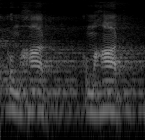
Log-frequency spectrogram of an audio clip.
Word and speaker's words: कुम्हार: ये इसका जब हम उच्चारण करते हैं तो ये कुमार पढ़ा जाता है, कुम्हार, तो मैं ज़्यादा आता है, इसलिए ये लघु, गुरु, लघु, इस प्रकार से इसमें मात्राएं आती हैं।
